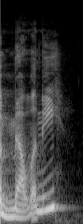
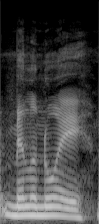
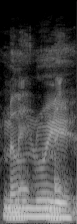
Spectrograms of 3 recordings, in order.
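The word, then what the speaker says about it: Melinoë: Her name's I'm gonna call her Melanie. It's not pre- it's not spelled like that. M E L I N O E with a little blip on top of it. Mel- Melanoy. – Melanoy.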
